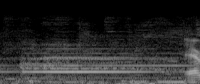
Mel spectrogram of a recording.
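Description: A single stroke of a clock-tower chime: one steady bell tone with several pitches ringing together for about a second and a half, fading slightly.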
